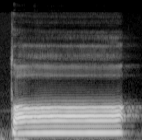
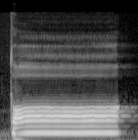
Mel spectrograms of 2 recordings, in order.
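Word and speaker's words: ط: করলে আপনারা শিখতে পারবেন ত হফটি মোটা হরফ এটা উচ্চারণের সময় অবশ্যই মোটা করতে হবে এবং উচ্চারণ করার সময় এক আলিফ টেনে পড়তে হবে আমার সাথে বলুন ত আবার বলুন ত এর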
